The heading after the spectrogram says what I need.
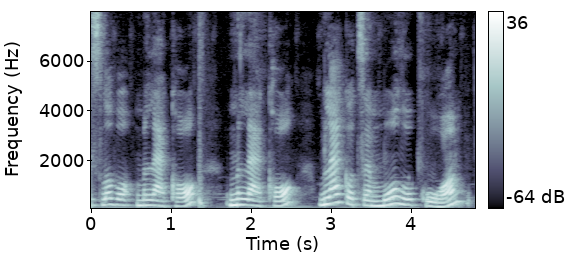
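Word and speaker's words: mleko: ми маємо млеко мелеко при вимові цього слова звертайте увагу на те щоб вас не звучало мєко тут на своєму курсі вже в бонусному уроці є студентом пояснюю чому не можна казати млеко так повинно бути млеко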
